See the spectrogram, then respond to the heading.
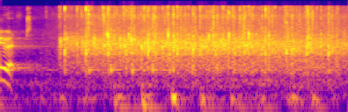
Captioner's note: audience applauding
